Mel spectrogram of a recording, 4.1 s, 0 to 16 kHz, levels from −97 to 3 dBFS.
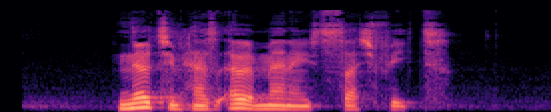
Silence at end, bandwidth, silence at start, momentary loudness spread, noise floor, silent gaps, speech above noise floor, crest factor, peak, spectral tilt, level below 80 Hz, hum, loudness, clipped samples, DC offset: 0.8 s; 11.5 kHz; 0.9 s; 16 LU; -70 dBFS; none; 49 dB; 20 dB; -4 dBFS; -6.5 dB/octave; -64 dBFS; none; -21 LUFS; under 0.1%; under 0.1%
